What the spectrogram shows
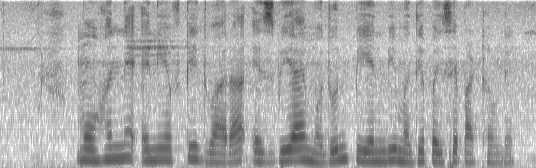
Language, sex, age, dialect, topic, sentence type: Marathi, female, 31-35, Standard Marathi, banking, statement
